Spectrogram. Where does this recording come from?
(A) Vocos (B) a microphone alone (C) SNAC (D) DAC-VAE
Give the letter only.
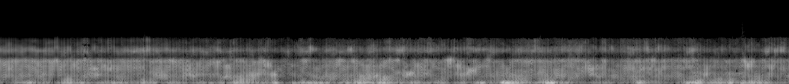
A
